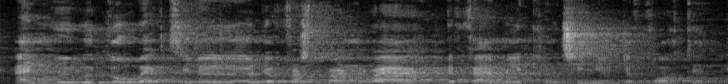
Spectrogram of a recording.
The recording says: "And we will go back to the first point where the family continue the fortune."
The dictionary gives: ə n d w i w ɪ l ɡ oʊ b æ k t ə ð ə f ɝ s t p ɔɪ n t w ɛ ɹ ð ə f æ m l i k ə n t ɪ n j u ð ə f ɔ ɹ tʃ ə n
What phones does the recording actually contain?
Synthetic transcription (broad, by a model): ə n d w i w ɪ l ɡ oʊ b æ k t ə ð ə f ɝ s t f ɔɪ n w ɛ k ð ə f æ m l i k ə n t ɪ n j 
